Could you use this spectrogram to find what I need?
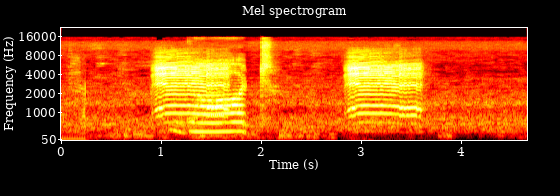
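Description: A goat bleats.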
